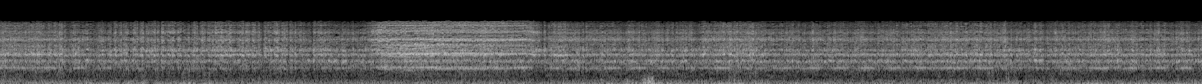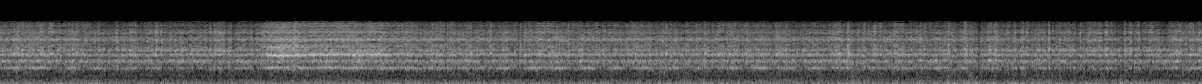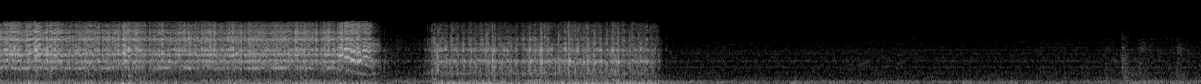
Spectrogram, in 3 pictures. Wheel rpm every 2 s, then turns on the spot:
200, 200, 200, 200, 200, 200, 200, 200, 200, 200, 200, 200, 200, 180, 40, 20, 0, 0.
28-32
